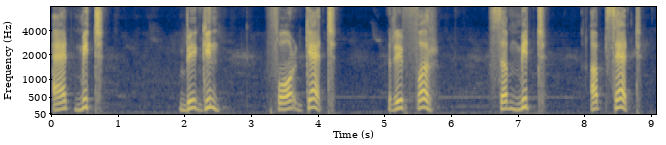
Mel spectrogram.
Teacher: इन तमाम वर्ब्स में जो लास्ट सिलेबल है उसमें स्ट्रेस आ रहा है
